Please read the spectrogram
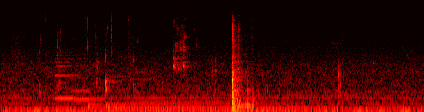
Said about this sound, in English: Hey, let me get a sip of my water real quick. ASMR, you know?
